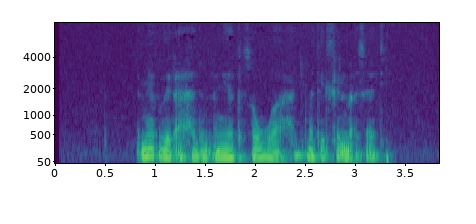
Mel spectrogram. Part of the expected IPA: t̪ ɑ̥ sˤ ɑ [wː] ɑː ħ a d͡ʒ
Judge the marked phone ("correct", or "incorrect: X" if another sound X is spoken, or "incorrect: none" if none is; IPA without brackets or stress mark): correct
